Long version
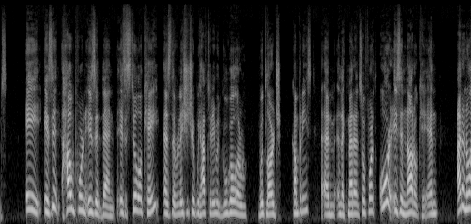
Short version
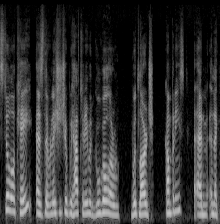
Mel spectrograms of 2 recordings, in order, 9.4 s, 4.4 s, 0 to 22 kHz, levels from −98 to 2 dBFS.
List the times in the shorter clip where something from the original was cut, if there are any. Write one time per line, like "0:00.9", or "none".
none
